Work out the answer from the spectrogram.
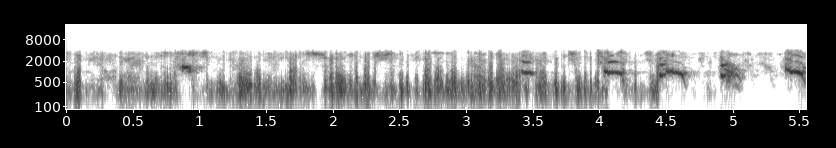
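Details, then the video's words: A 15-month-old Walker Coonhound treeing a caged raccoon, giving rapid, hoarse, choppy barks and bawls in a steady stream, ending with a few higher rising yelps. "walker coon hound"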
